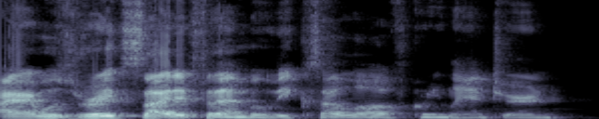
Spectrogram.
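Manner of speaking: voice cracking. In a conversation about the Green Lantern movie, voice cracking. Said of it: "My voice just cracked".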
